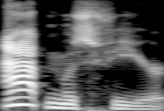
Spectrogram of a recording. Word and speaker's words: atmosphere: E aqui é um F. Esse PH você fala com F mesmo. Não tem aquele TH da língua dos dentes, não. É um F mesmo.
